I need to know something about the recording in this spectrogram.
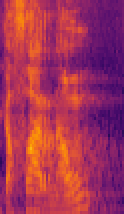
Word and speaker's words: Capernaum: Esto ocurrió en una ciudad de Israel llamado Capernaum. Allí en Israel le dicen Cafarnaum. Bueno, se ve que en su idioma pues se pronuncia así, Capernaum.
